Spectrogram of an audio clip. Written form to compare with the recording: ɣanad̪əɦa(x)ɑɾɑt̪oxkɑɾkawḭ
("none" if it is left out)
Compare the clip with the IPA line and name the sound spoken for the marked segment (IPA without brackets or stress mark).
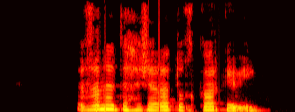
ʃ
